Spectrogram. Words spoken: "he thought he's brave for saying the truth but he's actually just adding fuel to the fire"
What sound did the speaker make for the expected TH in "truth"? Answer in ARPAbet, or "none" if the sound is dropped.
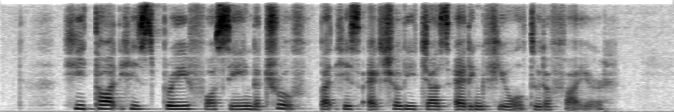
TH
